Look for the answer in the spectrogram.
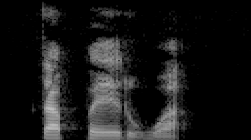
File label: "tappaerua", twentyfour, macuiltianguis; veinticuatro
